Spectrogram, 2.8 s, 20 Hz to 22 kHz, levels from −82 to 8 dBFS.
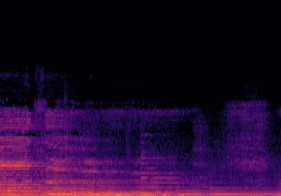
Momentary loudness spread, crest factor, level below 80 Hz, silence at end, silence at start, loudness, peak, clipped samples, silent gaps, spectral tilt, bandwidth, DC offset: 10 LU; 14 dB; -54 dBFS; 0 s; 0 s; -30 LUFS; -16 dBFS; under 0.1%; none; -5 dB/octave; 14 kHz; under 0.1%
